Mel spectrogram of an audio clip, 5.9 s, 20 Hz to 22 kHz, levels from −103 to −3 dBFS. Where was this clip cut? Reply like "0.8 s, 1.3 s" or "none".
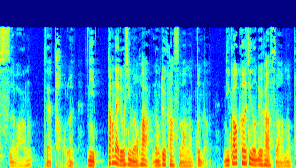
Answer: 1.6 s, 4.3 s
